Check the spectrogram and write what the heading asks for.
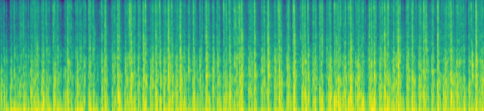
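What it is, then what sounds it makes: Plastic laptop keyboard. Both hands type fast with their fingertips on the keys of an open black plastic HP laptop keyboard, seen from above. A rapid, uneven stream of short plastic taps and clicks runs throughout over a steady low hum.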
